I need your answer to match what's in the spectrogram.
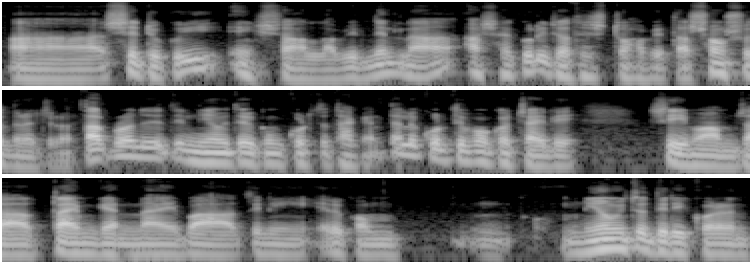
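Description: A man with a very low voice and a Bangladeshi Bengali accent answers religious questions sent in by viewers. He speaks in a measured way and often pauses with "ah". The sound is dry and close, with no room echo. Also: animated. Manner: measured, frequent "ah" fillers, reads names then answers. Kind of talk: live Q&A, reading questions and answering.

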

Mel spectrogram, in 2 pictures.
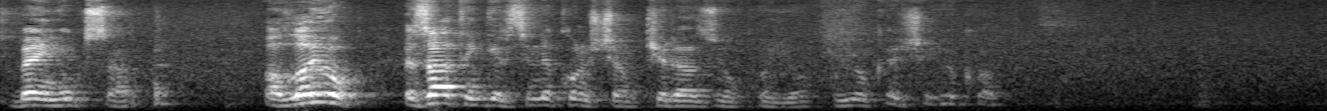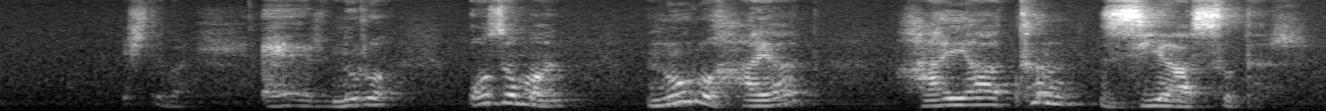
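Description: A man's voice: high-pitched, fairly bright tone. A man with a Turkish accent leading a religious study circle, talking with fervent, emphatic storytelling. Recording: echoey room recording.

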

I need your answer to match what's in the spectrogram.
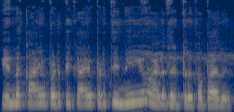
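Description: A woman's voice: on the high side, fairly even intonation, racing, lightly acted. A woman voicing a pleading rich young man. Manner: pleading, tender. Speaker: voice actor. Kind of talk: cartoon drama dubbing. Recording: tinny phone-like audio.

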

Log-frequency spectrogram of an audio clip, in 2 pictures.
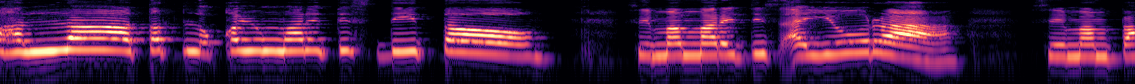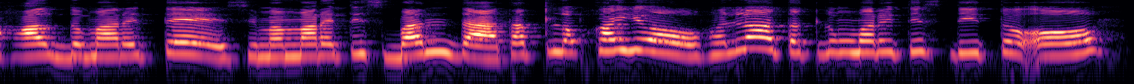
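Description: A chatty Filipino woman hosts a casual live stream, calling out viewers by name between stretches of easygoing talk. Her voice sits high and sounds bright and crisp, and her speech is loose and full of fillers. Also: steady tone, measured pace. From Philippines. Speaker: vlogger greeting live chat viewers.

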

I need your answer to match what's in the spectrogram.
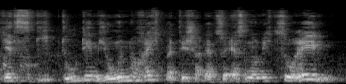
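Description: A man's voice: high voice, brisk, noisy background, pitched above the performer's own voice, lightly acted. A man voicing a stern, fussy mother who scolds her son at the dinner table. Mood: scolding. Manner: scolding, curt. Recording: roomy stage sound from far.

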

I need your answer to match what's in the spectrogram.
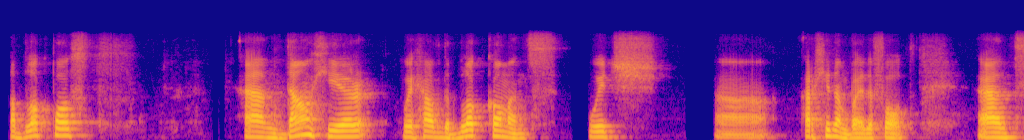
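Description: Slow, gravelly man demoing code. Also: mid-range voice, darkish tone, dull audio. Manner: methodical, explanatory, many "uh" pauses. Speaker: front-end developer presenting. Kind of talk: screen-share coding walkthrough.

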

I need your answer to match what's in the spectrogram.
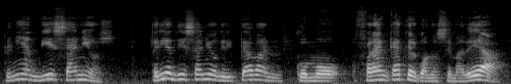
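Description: A young man with an Argentine accent, a streamer telling a story to camera in a fast, slangy, excitable way that gets loud when he acts out scenes. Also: sits high. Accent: Argentine Spanish.

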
